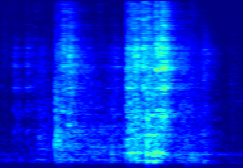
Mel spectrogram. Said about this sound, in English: Right, cutlery rack can go back up, the thing can go back up.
